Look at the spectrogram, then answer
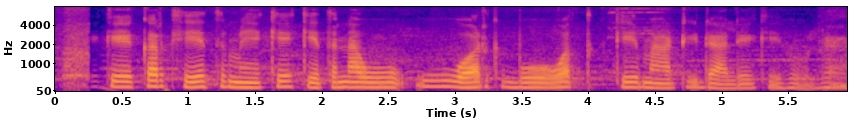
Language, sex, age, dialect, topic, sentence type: Bhojpuri, female, 51-55, Northern, agriculture, question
